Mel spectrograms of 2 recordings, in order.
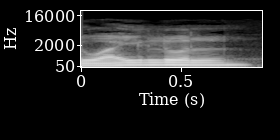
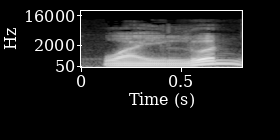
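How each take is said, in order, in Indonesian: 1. Kata ini diakhiri bunyi l dobel. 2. Kata ini diakhiri bunyi n. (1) "Wailun jadi wailul. L-nya double" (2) "jangan wailun karena diidghamkan"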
